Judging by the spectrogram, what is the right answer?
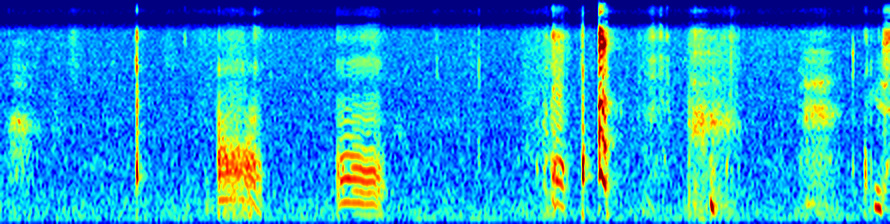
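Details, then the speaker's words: Hiccups in a baby: babbling and squeaking with short, sharp, toy-like catches in the breath in a quiet room; said to be quieter when the mouth is closed. "You sound like a toy. Yeah, you sound like a toy. You know, if you close your mouth, they're not as loud."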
